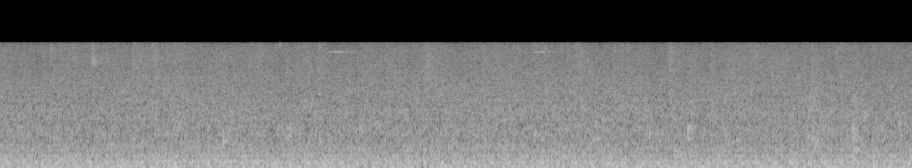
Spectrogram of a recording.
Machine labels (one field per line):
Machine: pump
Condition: normal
